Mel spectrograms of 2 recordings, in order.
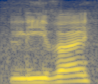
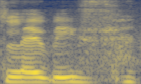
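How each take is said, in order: First: LEVI as "LEE-vye"; Levi with long ee, then "vye"; English pronunciation. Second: LEVI'S as "LEH-bees"; Levi's with short e and "bees"; Spanish pronunciation. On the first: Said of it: "I'm gonna say it in English". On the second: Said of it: "how they say it in Spanish". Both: Shown as a demonstration.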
